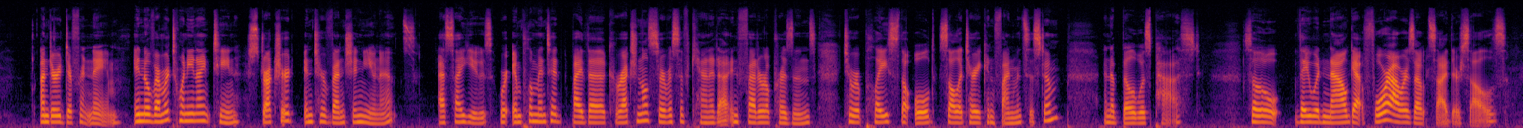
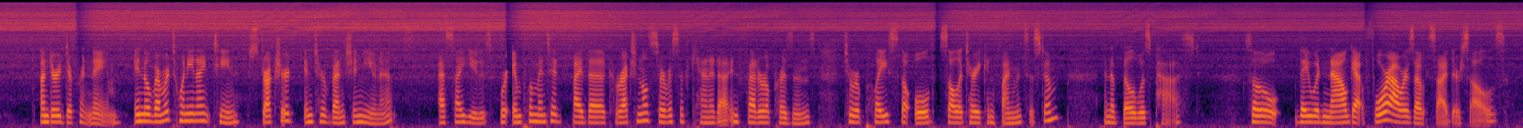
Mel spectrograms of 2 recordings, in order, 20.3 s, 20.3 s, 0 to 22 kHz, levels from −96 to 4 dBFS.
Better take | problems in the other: first | hiss; loud; throughout; 3 dB below the speech

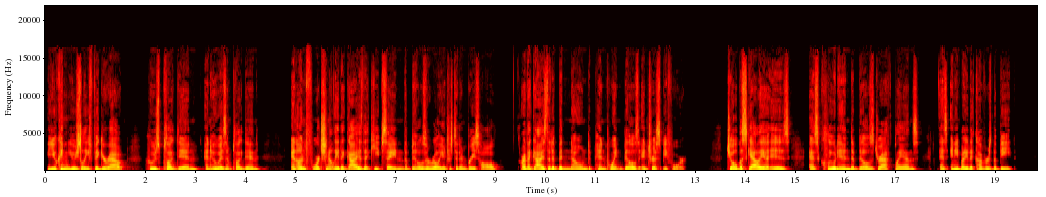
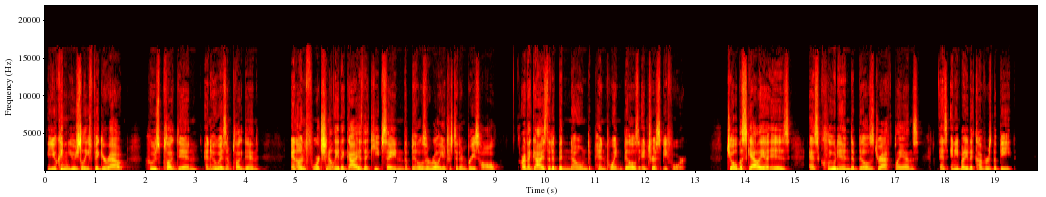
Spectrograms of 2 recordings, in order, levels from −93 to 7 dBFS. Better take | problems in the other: first | thin; very slightly; fading below 900 Hz

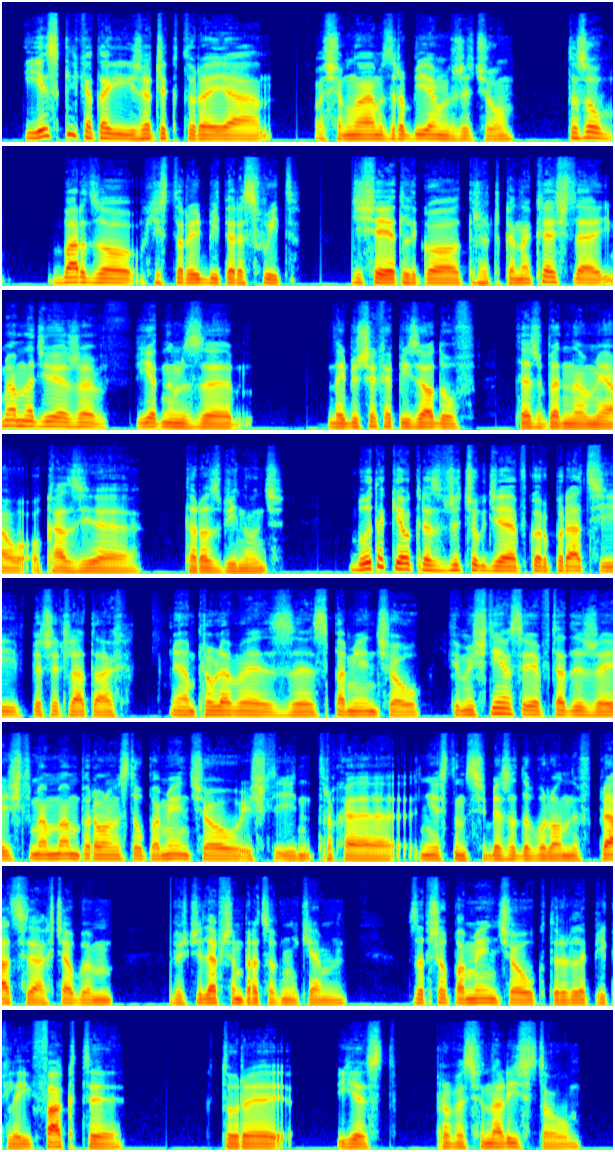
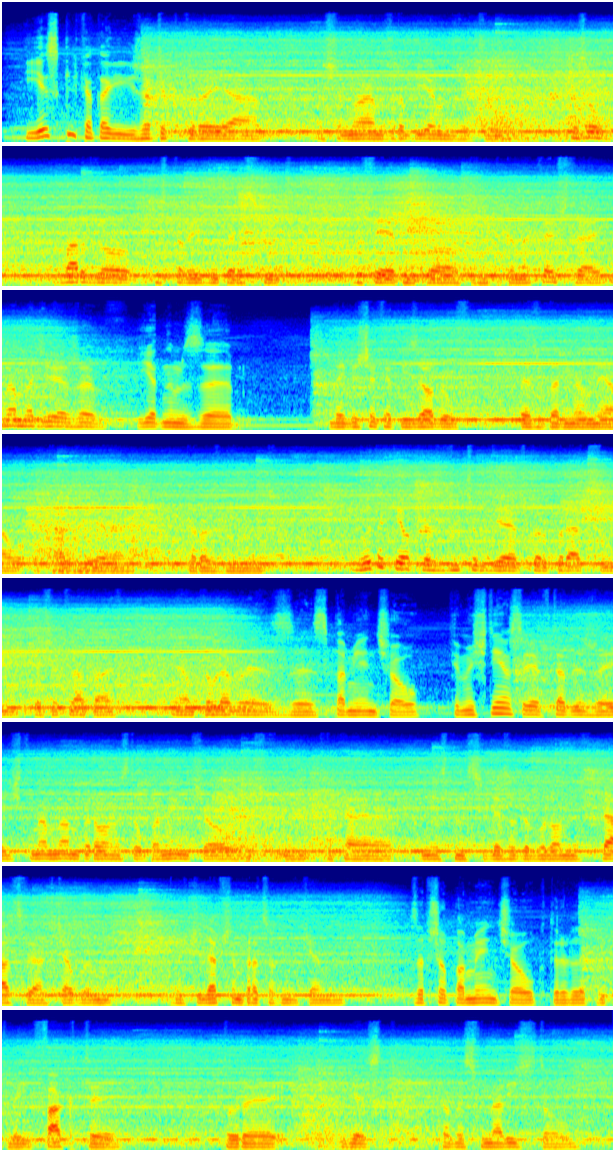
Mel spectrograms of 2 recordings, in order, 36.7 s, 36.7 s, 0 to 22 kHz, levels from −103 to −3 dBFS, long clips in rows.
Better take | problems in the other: first | household noises; very loud; throughout; 1 dB above the speech

